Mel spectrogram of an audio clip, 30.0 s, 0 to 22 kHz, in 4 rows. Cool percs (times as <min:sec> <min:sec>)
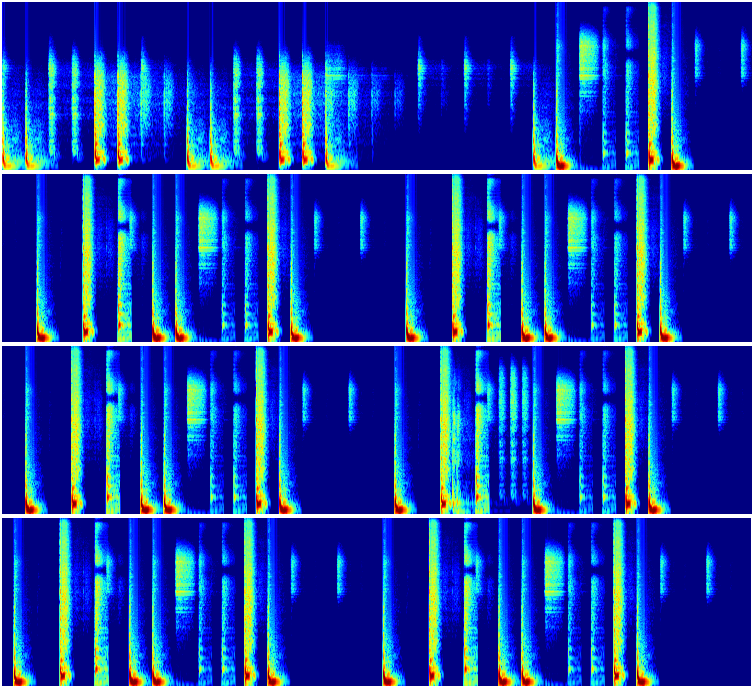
0:19.0 0:20.5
